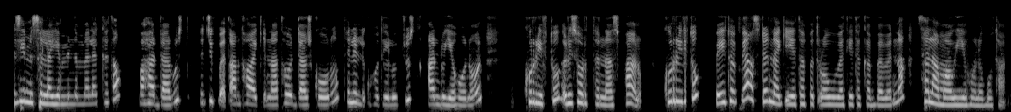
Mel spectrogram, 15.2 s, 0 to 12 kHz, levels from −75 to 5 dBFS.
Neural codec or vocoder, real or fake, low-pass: none; real; 7.2 kHz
